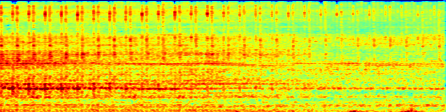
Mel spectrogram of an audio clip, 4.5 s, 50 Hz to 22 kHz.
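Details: 1996 Subaru Legacy Outback 2.2L EJ22E, 165k miles, idling: light regular ticking about three per second, equal on both sides, present cold or hot and faster with revs. It began around the last oil change, which used a different filter. Cause unconfirmed; owner wonders about injectors or valves.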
